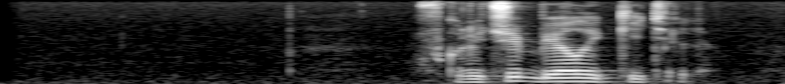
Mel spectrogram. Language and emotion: Russian, neutral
